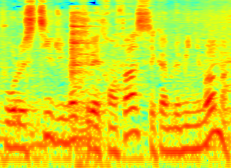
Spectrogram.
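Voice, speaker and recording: A man's voice: a little high, animated, very fast. A man with a French accent talking boxing in a casual podcast chat, hesitant, restarting his sentences with fillers. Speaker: podcast co-host.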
